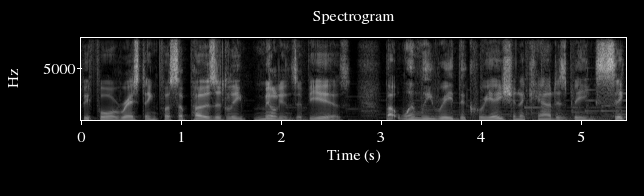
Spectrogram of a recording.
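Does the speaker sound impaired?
No.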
